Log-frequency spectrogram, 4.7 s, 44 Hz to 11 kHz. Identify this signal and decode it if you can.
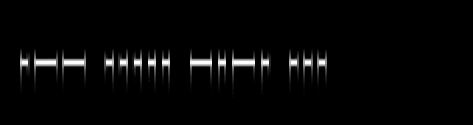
Morse code, heard as a keyed tone, about 17 wpm, 700 Hz. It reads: W5CS
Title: USA Call Signs - 4 Characters - Repeated 2x - 17wpm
